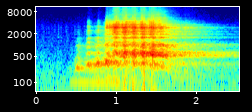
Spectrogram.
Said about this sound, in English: Goat. G. Goat. It's a goat.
